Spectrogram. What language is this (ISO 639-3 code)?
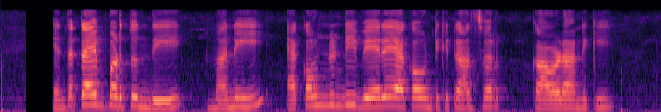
tel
